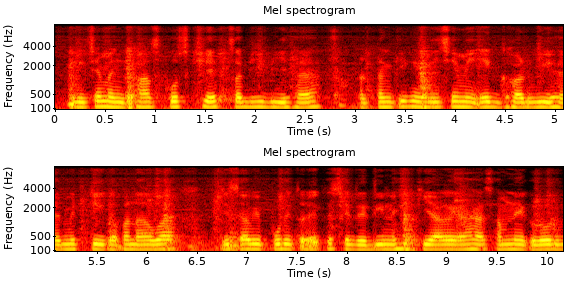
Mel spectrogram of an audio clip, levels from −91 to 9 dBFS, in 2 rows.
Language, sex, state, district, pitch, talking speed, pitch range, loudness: Maithili, male, Bihar, Supaul, 125 Hz, 205 wpm, 125-130 Hz, -21 LUFS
